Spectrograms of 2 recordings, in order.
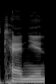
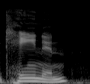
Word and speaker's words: Kanan: it's spelled weird so I thought it was Kenyan it's apparently Kanan but look I don't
